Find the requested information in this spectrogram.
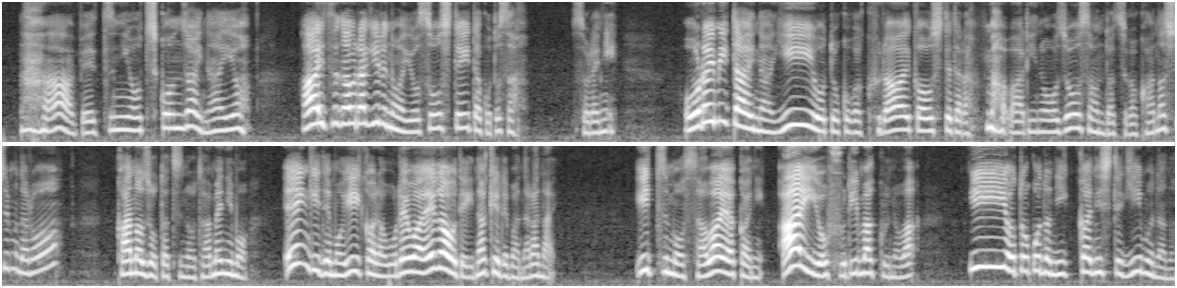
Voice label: genki boy, voice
